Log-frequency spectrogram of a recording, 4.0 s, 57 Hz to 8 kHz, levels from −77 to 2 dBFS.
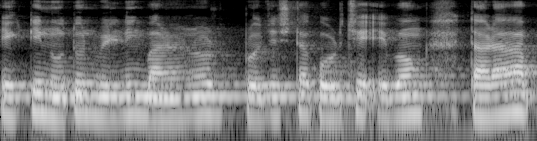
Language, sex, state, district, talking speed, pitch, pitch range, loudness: Bengali, male, West Bengal, North 24 Parganas, 120 wpm, 135 Hz, 135-140 Hz, -14 LUFS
